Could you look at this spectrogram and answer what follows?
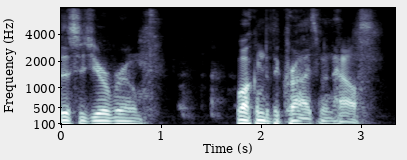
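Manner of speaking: low, hushed, solemn delivery.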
